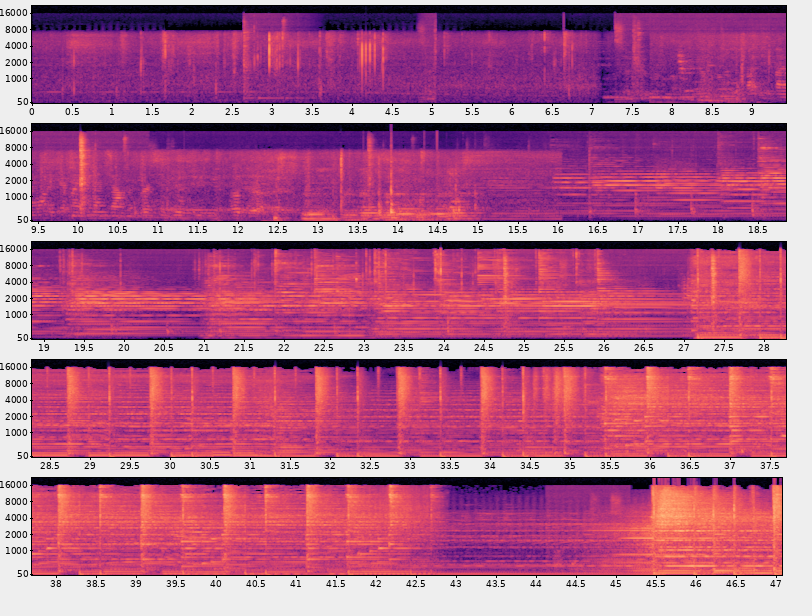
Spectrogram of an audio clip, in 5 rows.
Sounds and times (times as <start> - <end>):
Music: 12.8 - 47.0.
